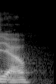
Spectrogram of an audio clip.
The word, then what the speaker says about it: Hayao: How do you say his first Hayao.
